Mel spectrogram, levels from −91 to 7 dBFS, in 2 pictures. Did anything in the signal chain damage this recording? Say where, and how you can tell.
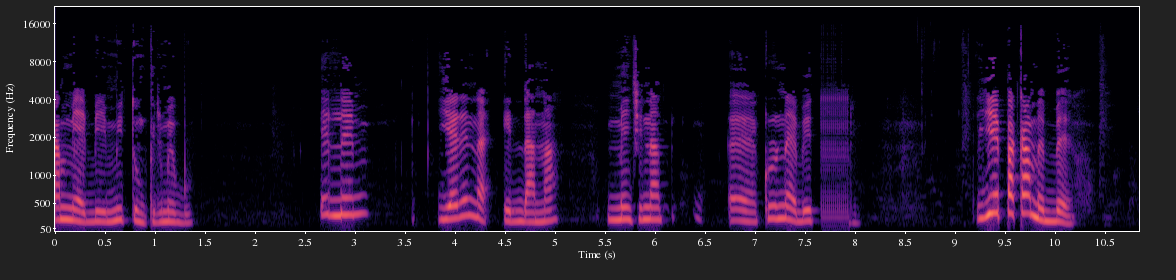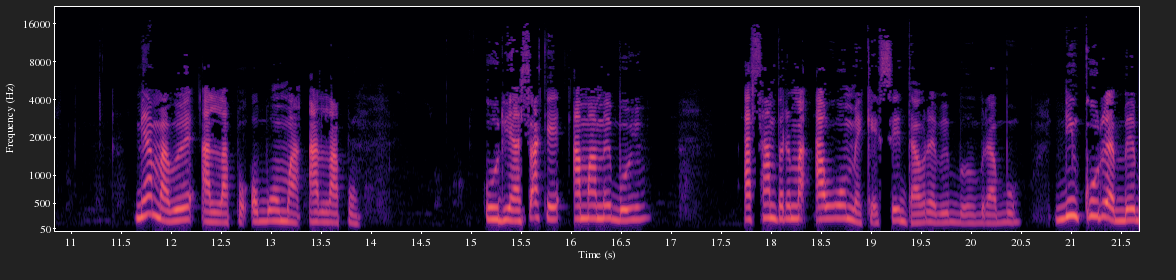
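Yes. The whole clip carries a watery, swirly texture, plainly audible, and nothing comes through above 18.6 kHz. That points to the codec stage, likely MP3 compression at a low bitrate, something like 32 kbps. Weak spectral lines get zeroed and flicker between frames, and the encoder cuts the top end.

There's also a system hang loop in the driver or buffer stage from 7.68 to 7.94 s, right after "nai be". A 20 ms chunk repeats 13 times, giving a steady 50 Hz buzz. The system stalled while the hardware kept cycling one ring buffer, losing roughly 0.3 s of audio.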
